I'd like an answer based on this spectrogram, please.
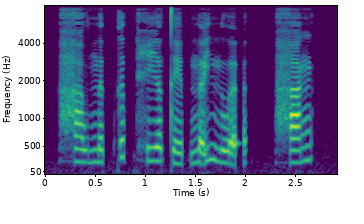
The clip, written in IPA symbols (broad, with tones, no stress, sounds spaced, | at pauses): h a̤˨˩ w n ə˨˩ t̚ k ə˦˥ t̚ h i˧ ə̯ t̪ e˨˩ p̚ n ə̰˧˥ j n ṵ˧˨ ə̯ ʔ | h a˨˦ ŋ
